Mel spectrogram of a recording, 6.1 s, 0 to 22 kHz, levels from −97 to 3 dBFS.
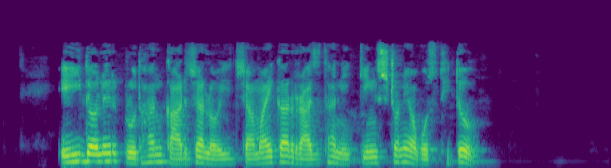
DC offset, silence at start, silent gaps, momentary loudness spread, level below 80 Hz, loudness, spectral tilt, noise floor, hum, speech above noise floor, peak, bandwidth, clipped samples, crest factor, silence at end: under 0.1%; 0.6 s; none; 8 LU; -58 dBFS; -17 LUFS; -4.5 dB/octave; -86 dBFS; none; 70 dB; -2 dBFS; 8 kHz; under 0.1%; 16 dB; 1.3 s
